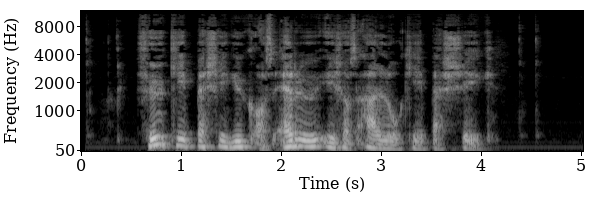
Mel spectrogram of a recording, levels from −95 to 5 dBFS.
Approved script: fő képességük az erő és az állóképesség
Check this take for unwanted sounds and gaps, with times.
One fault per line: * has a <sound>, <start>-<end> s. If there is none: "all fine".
all fine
